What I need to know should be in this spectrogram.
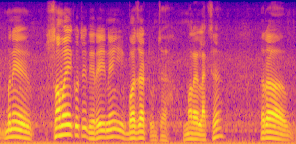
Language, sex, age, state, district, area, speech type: Nepali, male, 45-60, West Bengal, Jalpaiguri, rural, spontaneous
